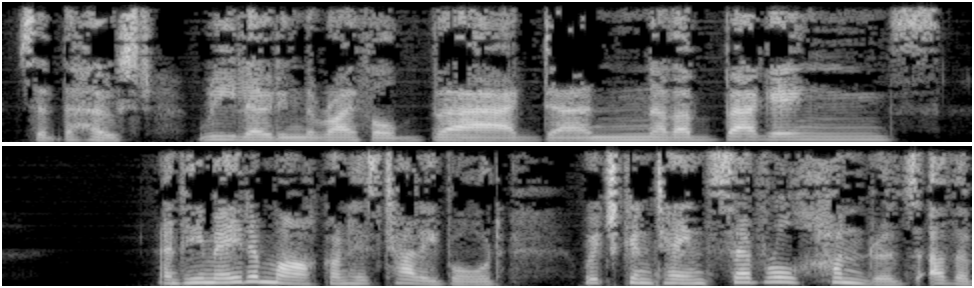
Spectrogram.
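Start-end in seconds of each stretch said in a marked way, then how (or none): 2.0-4.7 slow, lower smug hunter voice; gloating hunter. Acted. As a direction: gloat over the kill. Second host gloats after shooting.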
